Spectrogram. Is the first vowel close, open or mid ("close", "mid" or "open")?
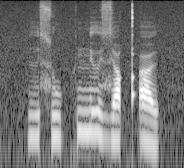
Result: close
